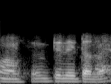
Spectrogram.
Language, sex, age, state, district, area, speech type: Kannada, male, 30-45, Karnataka, Shimoga, urban, conversation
